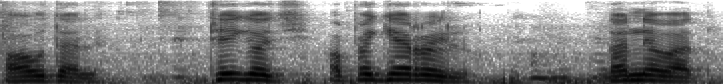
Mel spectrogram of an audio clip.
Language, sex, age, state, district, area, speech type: Odia, male, 45-60, Odisha, Kendujhar, urban, spontaneous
